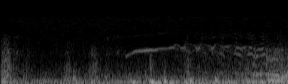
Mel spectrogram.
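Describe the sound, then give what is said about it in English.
A horse whinnies once, somewhere beyond a house, a thin high call that rises and then holds steady over a constant low background rumble. “There, the horse again. Yeah, it's beyond the house.”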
